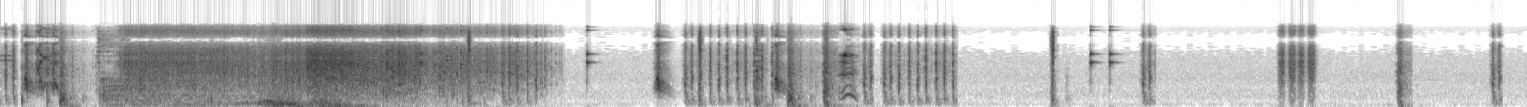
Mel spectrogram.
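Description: Cartoon sound effects: a loud, noisy rush with a deep rumble that lasts several seconds and cuts off, then rapid runs of sharp clicks and knocks followed by a few separate knocks.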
